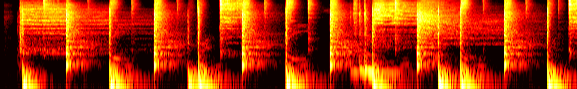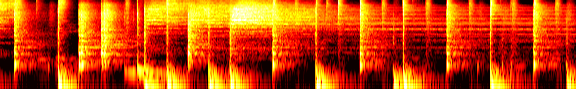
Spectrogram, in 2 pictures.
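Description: Drumtec electronic drum kit played as a full drum groove: kick drum, snare, hi-hat and cymbals in a steady beat of about two strong hits a second, with a bright cymbal wash about ten seconds in.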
